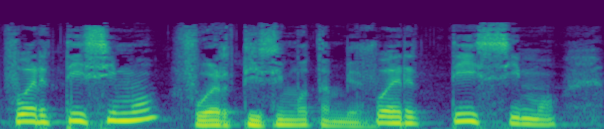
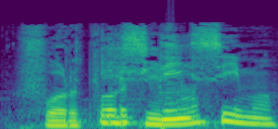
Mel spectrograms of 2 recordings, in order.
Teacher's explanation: se puede mantener el diptongo o se puede simplificar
